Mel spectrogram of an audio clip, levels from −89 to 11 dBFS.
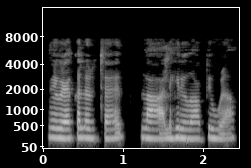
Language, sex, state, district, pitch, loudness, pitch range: Marathi, female, Maharashtra, Pune, 210 Hz, -22 LUFS, 200-220 Hz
